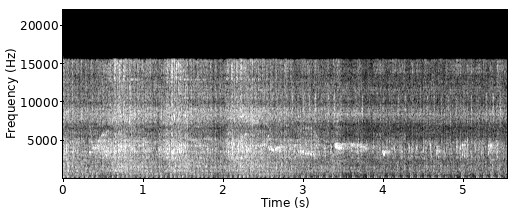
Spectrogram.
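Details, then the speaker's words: Honda Supra 100 motorcycle, after replacing noisy worn cam chain: small single settles into a steady, even idle thump with no top-end rattle or ticking; engine now smooth. "motornya sudah halus jangan dimatikan dulu masih di ini motornya sudah halus ya"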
